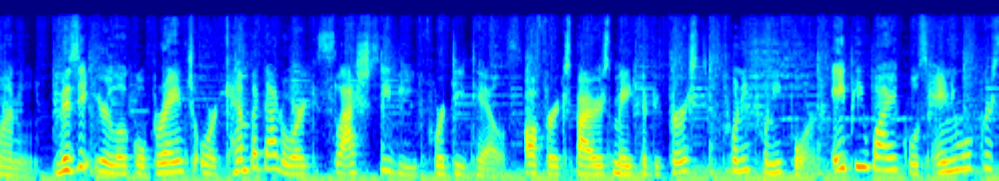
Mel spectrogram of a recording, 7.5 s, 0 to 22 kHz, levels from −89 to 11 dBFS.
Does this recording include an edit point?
no; 0 cuts

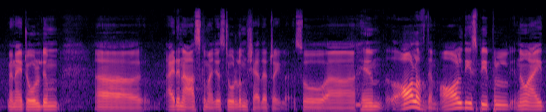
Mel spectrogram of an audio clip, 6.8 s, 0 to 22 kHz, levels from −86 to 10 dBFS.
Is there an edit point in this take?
no; 0 cuts

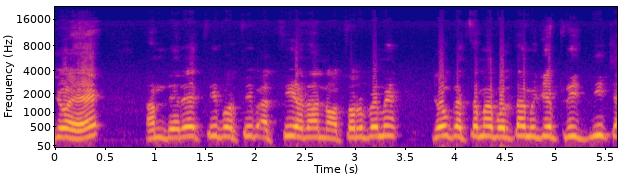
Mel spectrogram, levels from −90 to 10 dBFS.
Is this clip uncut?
yes; 0 cuts

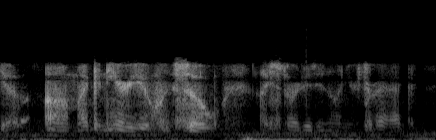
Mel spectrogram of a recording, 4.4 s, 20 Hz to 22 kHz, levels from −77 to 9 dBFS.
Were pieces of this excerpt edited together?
no; 0 cuts

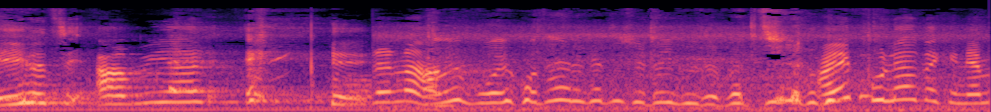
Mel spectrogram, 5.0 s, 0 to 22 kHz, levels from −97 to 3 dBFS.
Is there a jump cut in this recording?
yes; 1 cut; at 1.9 s

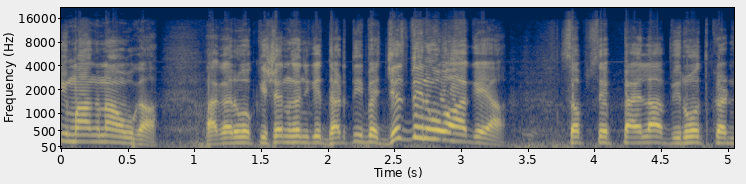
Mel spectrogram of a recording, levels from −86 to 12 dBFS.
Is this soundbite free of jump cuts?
yes; 0 cuts

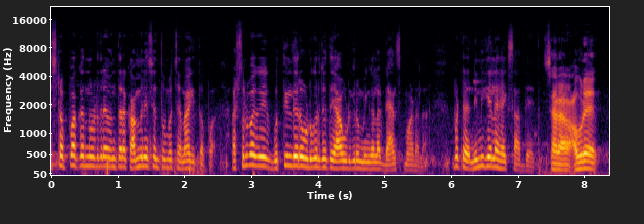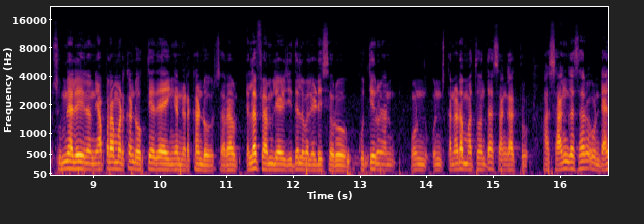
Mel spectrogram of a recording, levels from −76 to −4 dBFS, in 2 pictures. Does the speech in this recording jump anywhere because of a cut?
no; 0 cuts

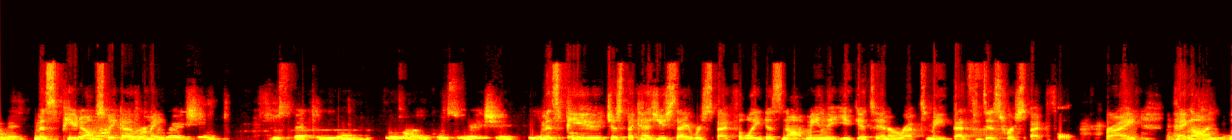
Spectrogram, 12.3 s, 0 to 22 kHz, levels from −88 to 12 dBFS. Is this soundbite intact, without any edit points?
yes; 0 cuts

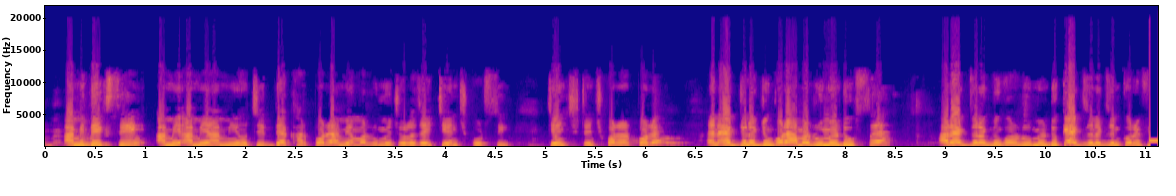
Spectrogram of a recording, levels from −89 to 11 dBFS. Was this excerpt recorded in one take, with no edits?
yes; 0 cuts

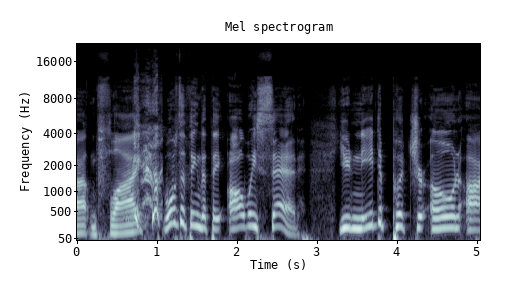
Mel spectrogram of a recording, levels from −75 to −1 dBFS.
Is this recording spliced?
yes; 1 cut; at 1.1 s

